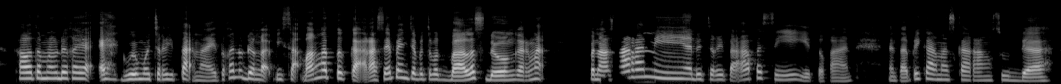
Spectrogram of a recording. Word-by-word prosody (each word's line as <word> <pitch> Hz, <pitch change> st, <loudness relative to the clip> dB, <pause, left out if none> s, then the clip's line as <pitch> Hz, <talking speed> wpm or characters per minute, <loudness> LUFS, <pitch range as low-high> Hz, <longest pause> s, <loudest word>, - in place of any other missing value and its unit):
kalau 275 Hz, 0 st, +6 dB
temen 280 Hz, -1 st, +1 dB
udah 280 Hz, 0 st, +2 dB
kayak, 270 Hz, -2 st, 0 dB
"Eh, 235 Hz, -1 st, 0 dB
gue 225 Hz, +3 st, +2 dB
mau 250 Hz, +1 st, 0 dB
cerita!" 230 Hz, -1 st, 0 dB
Nah 180 Hz, -1 st, -4 dB
itu -, -, -13 dB
kan 315 Hz, +2 st, -3 dB
udah 275 Hz, -4 st, +1 dB, 0.2 s
gak -, -, -28 dB
bisa 230 Hz, -1 st, -4 dB
banget 335 Hz, +2 st, +3 dB
tuh, 280 Hz, -1 st, 0 dB
Kak, -, -, +4 dB
rasanya 255 Hz, -, -1 dB
pengen 310 Hz, -3 st, -1 dB
cepet-cepet 235 Hz, -2 st, -5 dB
bales 195 Hz, +9 st, +6 dB
dong 200 Hz, -1 st, +4 dB
karena, 220 Hz, +6 st, +1 dB, 0.5 s
penasaran 275 Hz, +11 st, +3 dB
nih 270 Hz, -4 st, -1 dB
ada 240 Hz, -, -3 dB
cerita 225 Hz, -1 st, -7 dB, 0.2 s
apa 270 Hz, -, -6 dB
sih, 220 Hz, -6 st, -9 dB
gitu 165 Hz, -, -13 dB
kan. 155 Hz, +2 st, -10 dB, 0.3 s
Nah 185 Hz, -, -11 dB
tapi 160 Hz, +11 st, -4 dB
karena 235 Hz, -4 st, -2 dB
sekarang 195 Hz, -3 st, -5 dB
sudah, 175 Hz, -4 st, -2 dB
235 Hz, 205 wpm, -24 LUFS, 200-275 Hz, 0.5 s, kalau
